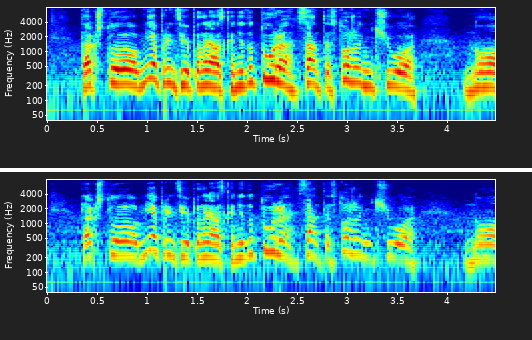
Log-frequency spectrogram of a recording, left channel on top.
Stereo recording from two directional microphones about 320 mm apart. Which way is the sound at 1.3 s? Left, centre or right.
Centre.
